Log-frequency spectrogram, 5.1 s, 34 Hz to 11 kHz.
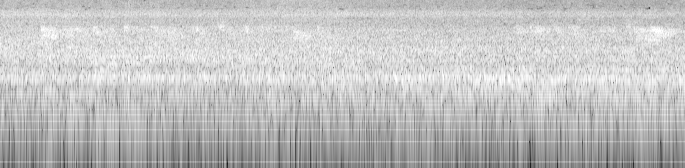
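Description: Running noise of a Keikyu 600 series electric train heard from inside the passenger car while under way: a steady rumble of wheels on rail and running gear, with a steady whine through it and faint light ticks.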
